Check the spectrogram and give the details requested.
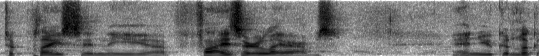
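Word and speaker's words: Pfizer: story about that took place in the uh fizer labs and you can look it up online you have to spell it fizer with a p the pee is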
